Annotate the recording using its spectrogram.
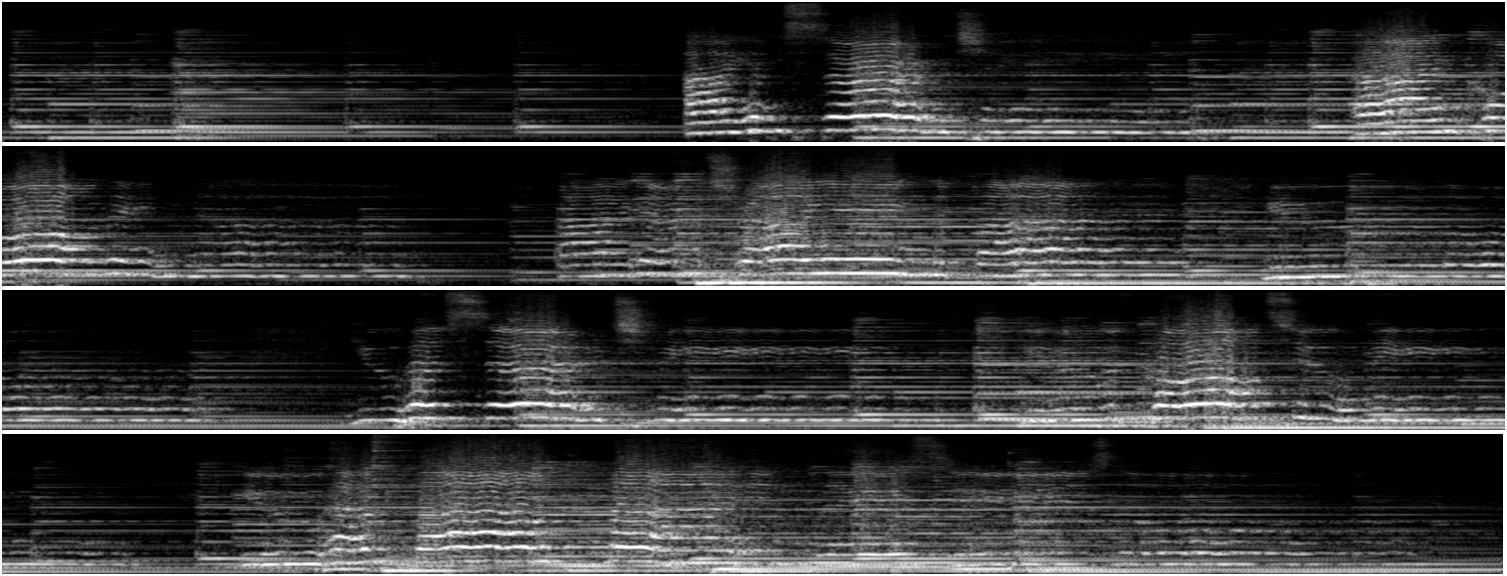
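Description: A woman singing a slow song while playing an electric keyboard with a live band. The keyboard opens alone, her voice comes in about three and a half seconds in, and a deep bass line joins about eleven seconds in.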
